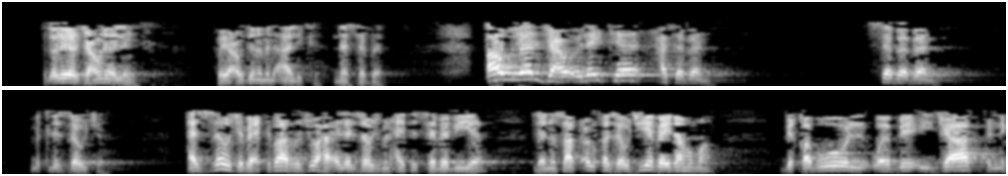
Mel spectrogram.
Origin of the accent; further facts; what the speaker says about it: Iraq; فأنتم من العراقيين وأنا عراقي، فنتكلم باللغة العراقية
